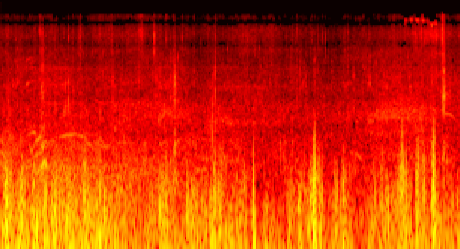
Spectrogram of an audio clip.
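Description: Wind buffeting the microphone: a steady low rumble that rises and falls in gusts.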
